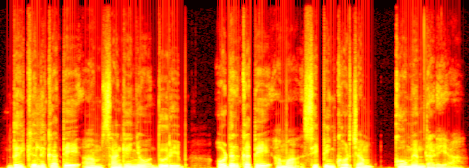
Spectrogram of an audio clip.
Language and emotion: Santali, neutral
